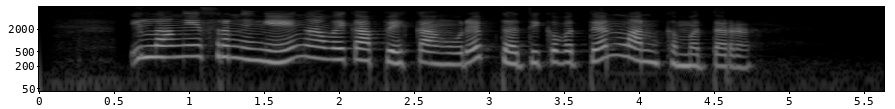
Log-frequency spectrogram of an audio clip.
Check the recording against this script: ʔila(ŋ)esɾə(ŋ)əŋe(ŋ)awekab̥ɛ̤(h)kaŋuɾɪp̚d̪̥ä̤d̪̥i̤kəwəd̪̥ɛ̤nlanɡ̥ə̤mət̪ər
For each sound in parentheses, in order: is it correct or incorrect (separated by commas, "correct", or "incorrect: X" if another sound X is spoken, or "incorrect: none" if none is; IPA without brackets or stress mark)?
correct, correct, correct, correct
